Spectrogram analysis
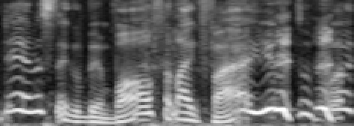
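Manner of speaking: high, incredulous rising voice; retold disbelief. Retold own shocked reaction.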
